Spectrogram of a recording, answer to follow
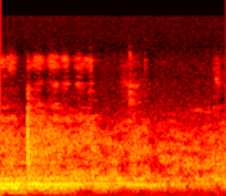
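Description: Chalk scratching on a blackboard as figures are written, faint, dying away about a second in.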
